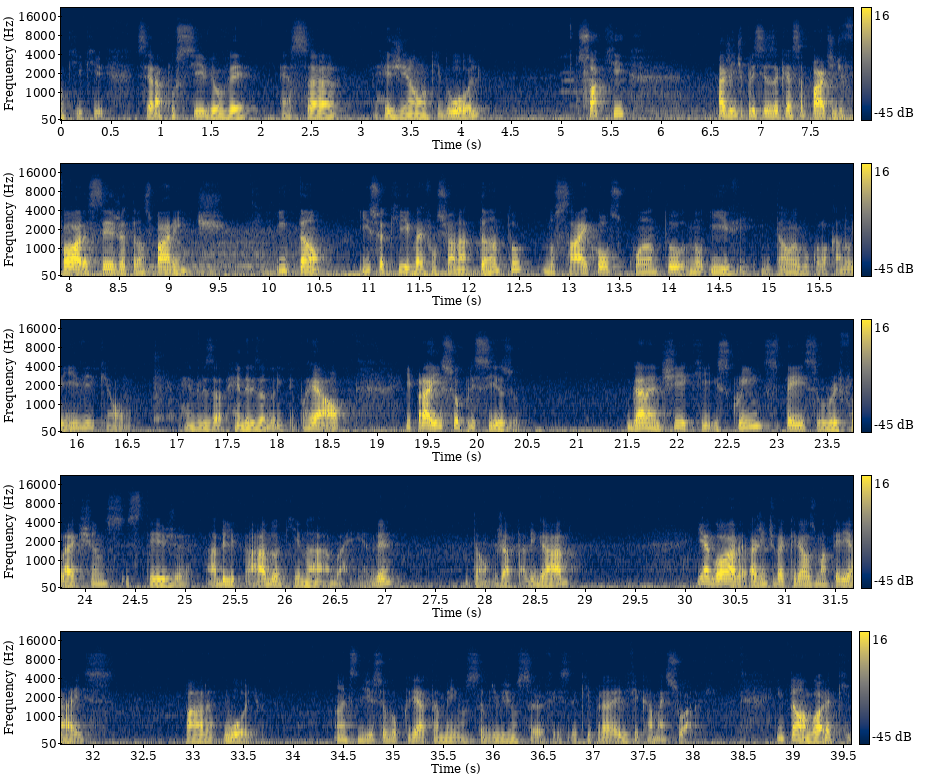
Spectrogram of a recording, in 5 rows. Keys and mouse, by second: 1.0 middle click, 3.1 middle click, 3.3 middle click, 5.4 middle click, 8.3 middle click, 11.3 click, 11.9 middle click, 12.1 middle click, 14.3 click, 17.8 middle click, 21.8 click, 29.2 click, 34.1 click, 34.7 click, 36.7 middle click, 38.8 click.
